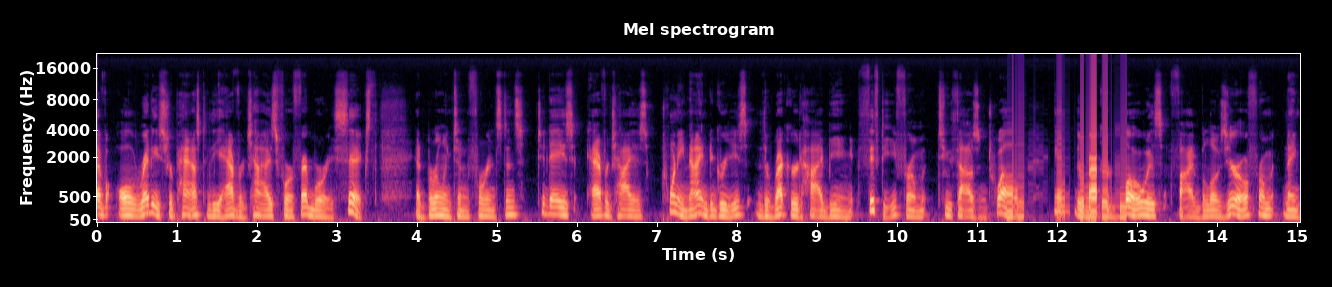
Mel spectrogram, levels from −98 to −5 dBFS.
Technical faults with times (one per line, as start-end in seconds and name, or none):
11.38-12.86 robotic sound from repeated short buffers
